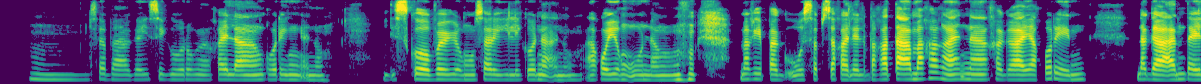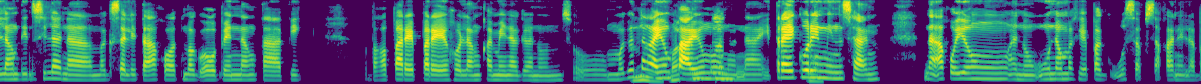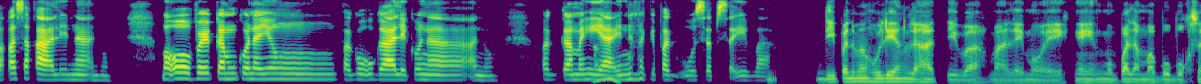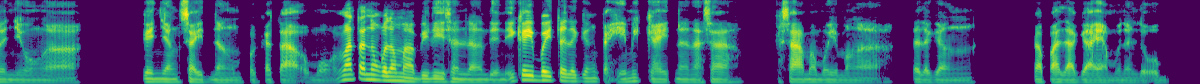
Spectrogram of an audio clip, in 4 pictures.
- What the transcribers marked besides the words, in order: tapping; chuckle; other background noise
- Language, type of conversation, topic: Filipino, advice, Paano ko mababawasan ang pag-aalala o kaba kapag may salu-salo o pagtitipon?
